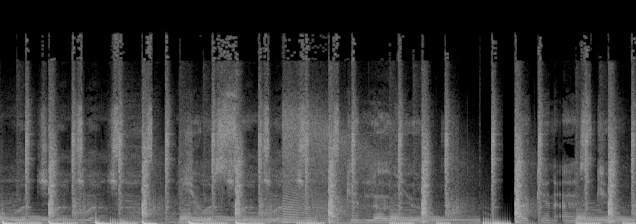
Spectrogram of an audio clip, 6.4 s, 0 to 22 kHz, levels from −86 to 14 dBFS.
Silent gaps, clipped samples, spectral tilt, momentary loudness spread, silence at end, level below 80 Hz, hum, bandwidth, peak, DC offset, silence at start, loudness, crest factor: none; under 0.1%; -3.5 dB/octave; 6 LU; 0 s; -22 dBFS; none; 19.5 kHz; 0 dBFS; under 0.1%; 0 s; -17 LUFS; 16 dB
